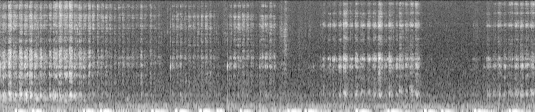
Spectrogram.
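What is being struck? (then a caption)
Graphite pencil on a paper sketchbook page. A graphite pencil scratches strokes across a flat paper sketchbook page. Bursts of dry, bright scratching come and go in short runs with brief pauses between them, over a quiet, steady low rumble.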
